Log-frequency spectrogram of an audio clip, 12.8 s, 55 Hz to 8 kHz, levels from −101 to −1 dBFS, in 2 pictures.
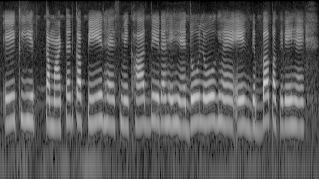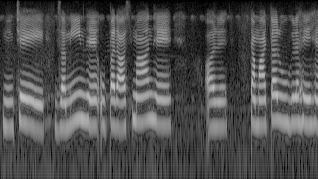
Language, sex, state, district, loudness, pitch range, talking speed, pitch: Hindi, female, Uttar Pradesh, Jalaun, -33 LUFS, 240-270 Hz, 140 wpm, 255 Hz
